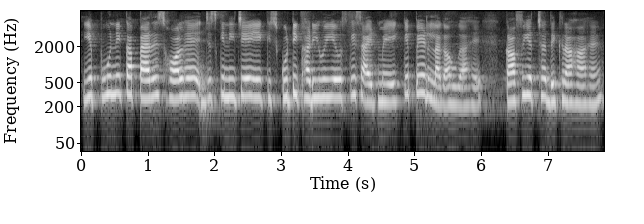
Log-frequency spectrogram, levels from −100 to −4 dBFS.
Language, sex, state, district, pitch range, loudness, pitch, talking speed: Hindi, female, Maharashtra, Pune, 245-300 Hz, -20 LUFS, 285 Hz, 205 wpm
